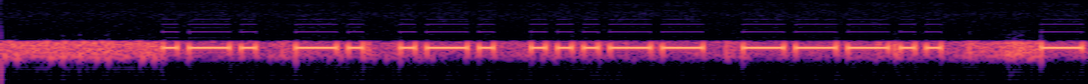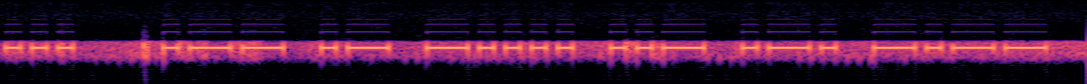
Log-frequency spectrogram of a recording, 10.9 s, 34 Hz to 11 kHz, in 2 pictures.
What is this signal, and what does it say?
Morse code, heard as a keyed tone, about 18 wpm, 410 Hz. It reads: R NR38 B WA6URY
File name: CW-SS-k5tr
